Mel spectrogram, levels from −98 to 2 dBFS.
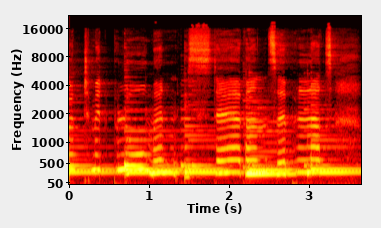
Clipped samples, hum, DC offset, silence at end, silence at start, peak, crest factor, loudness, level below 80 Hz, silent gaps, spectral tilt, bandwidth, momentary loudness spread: under 0.1%; none; under 0.1%; 0 s; 0 s; -6 dBFS; 14 dB; -22 LUFS; -64 dBFS; none; -4 dB/octave; 18 kHz; 8 LU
